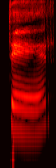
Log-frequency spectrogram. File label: "ter", Spanish syllable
